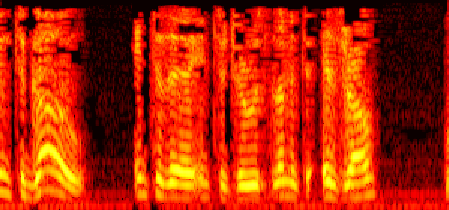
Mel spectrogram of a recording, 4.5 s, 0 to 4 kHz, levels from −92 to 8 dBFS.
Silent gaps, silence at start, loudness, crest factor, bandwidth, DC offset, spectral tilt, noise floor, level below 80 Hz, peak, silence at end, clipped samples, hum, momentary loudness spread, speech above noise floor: none; 0 s; -19 LUFS; 14 dB; 3.8 kHz; under 0.1%; -9 dB/octave; -54 dBFS; -54 dBFS; -6 dBFS; 0 s; under 0.1%; none; 9 LU; 35 dB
